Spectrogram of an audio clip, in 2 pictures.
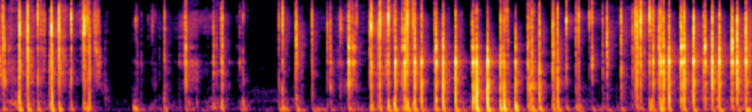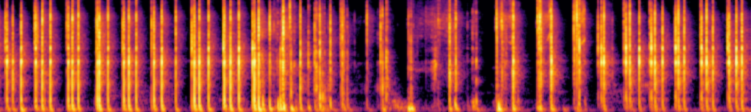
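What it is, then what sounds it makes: Plastic phone case. Long black nails tap fast across the back and edges of a marble-print plastic phone case with a pop grip. The result is dozens of quick, dry, bright clicks in dense bursts with brief pauses, each one cutting off almost instantly.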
